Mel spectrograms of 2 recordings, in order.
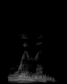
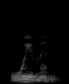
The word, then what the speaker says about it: women: se va a decir women women esta o se pronuncia como una e women lo la siguiente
